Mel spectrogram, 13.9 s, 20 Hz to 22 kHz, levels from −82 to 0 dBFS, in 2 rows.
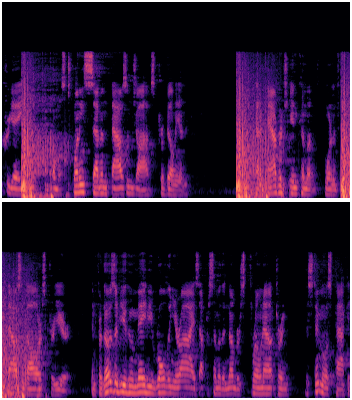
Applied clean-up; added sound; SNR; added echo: classical method WPE with log-MMSE.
